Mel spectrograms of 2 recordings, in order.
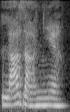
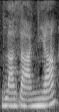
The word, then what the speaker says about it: lasagne: Lasagne. I ask you to pronounce the word lasagne and not lasagna, because actually in Italian we only have lasagne.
